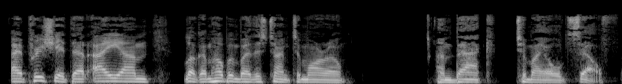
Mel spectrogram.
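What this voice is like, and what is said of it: Hoarse, froggy voice. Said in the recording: “sore throat ... this laryngitis, and this frog in my throat”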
